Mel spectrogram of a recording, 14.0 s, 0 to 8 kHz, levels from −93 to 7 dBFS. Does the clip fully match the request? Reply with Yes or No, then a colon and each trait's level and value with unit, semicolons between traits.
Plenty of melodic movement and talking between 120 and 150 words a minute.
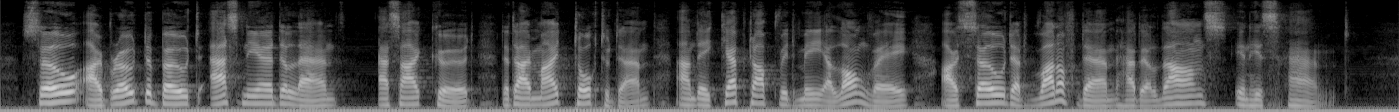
No: wide, 5.8 semitones; average, 165 wpm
